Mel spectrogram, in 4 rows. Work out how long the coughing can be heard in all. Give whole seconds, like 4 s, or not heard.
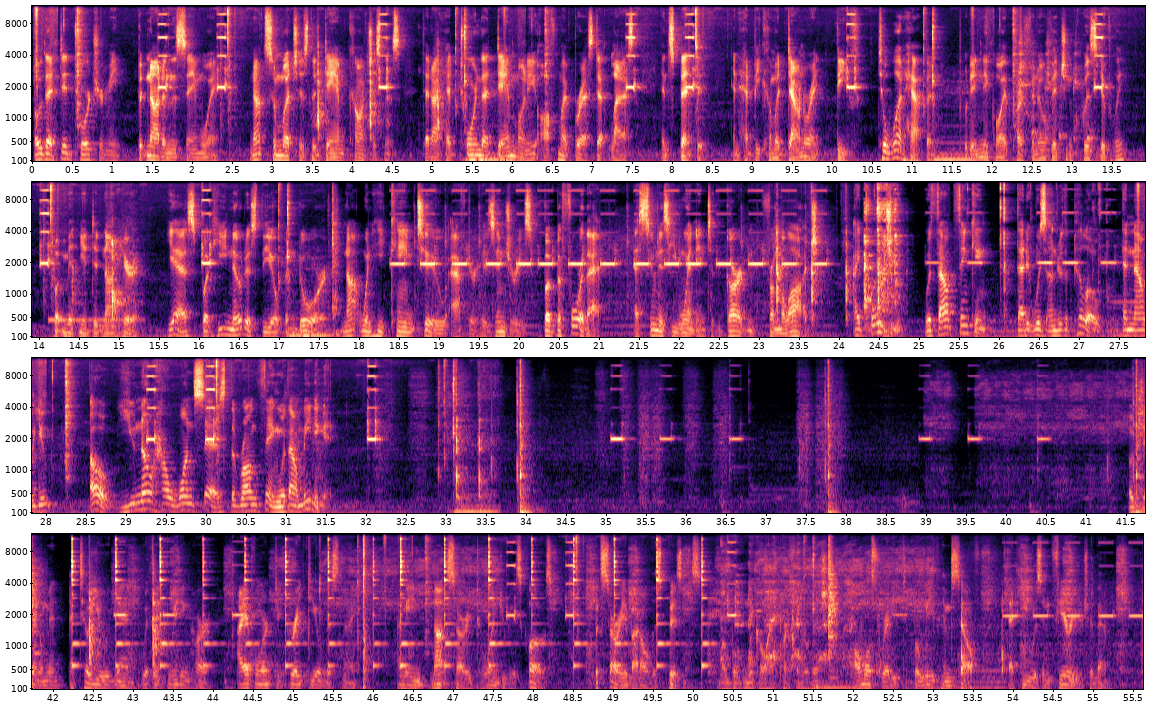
3 s.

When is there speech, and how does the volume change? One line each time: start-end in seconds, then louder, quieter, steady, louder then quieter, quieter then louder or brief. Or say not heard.
0.0-31.6 steady
41.5-55.4 steady.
